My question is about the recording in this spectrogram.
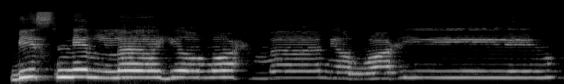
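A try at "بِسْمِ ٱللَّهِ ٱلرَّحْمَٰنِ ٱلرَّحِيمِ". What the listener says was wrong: Rohimnya terlalu panjang. Afwan. Terlalu tinggi maksud kami. Terlalu tinggi rohim. Turunkan lagi.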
